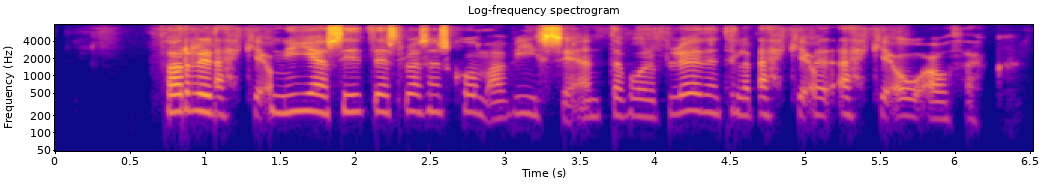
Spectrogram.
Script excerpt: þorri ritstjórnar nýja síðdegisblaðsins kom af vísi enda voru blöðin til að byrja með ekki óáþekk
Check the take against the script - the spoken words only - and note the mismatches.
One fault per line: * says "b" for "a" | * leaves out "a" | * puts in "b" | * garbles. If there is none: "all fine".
* says "ekki" for "ritstjórnar"
* says "ekki" for "byrja"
